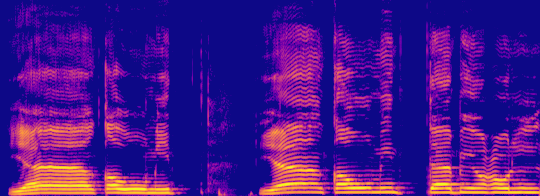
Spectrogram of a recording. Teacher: میم کو آگے تا کے ساتھ ملائیں گے کیونکہ تشدید ہے تا کے اوپر، اور زور دیں گے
